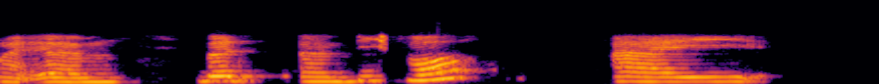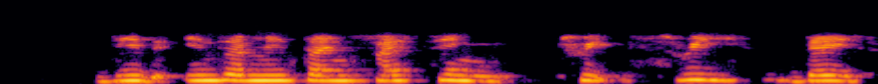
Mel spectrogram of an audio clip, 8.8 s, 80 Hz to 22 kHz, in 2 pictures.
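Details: French woman, ischemic stroke at age 22 in July 2011, mute for 10 days, then spoke very badly even in her native language; a year of rehabilitation, still recovering speech, here speaking English; post-stroke aphasia.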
